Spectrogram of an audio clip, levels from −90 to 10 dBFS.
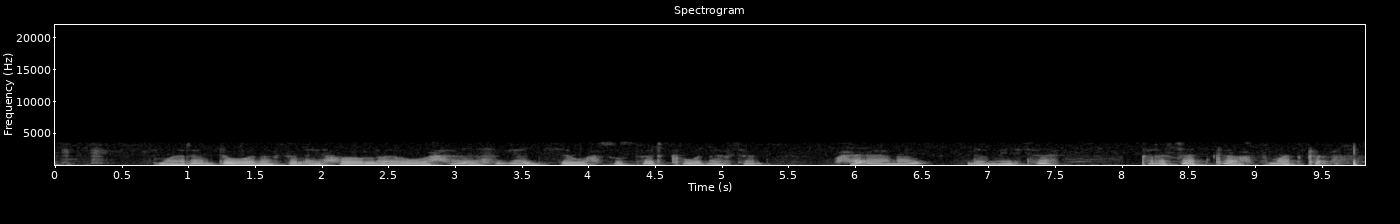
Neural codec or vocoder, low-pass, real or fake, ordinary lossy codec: none; 3.6 kHz; real; none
